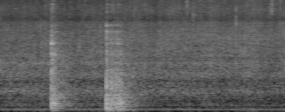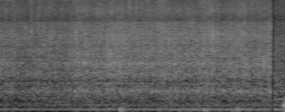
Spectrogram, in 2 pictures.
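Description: Grated carrot and zucchini frying in a pan, a soft continuous sizzle with two sharp stirring clatters near the start, then steady crackle alone.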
